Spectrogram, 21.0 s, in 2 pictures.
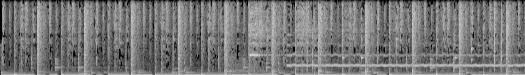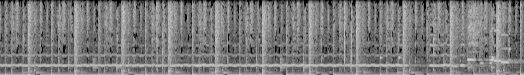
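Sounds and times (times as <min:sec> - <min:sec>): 
flute dub music: 0:00.0 - 0:20.9.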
